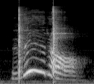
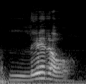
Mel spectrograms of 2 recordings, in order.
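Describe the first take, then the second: First: Louder, higher "Little."; loud echo. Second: Said in the usual way. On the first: Shown as a demonstration. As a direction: call the word back. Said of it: "You will repeat". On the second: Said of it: "repeat that word after me".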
